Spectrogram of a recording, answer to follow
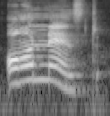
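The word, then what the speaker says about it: honest: ऑनेस्ट. Start H से है, but pronunciation करते हुए साउंड किसकी आ रही है? ओ की.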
